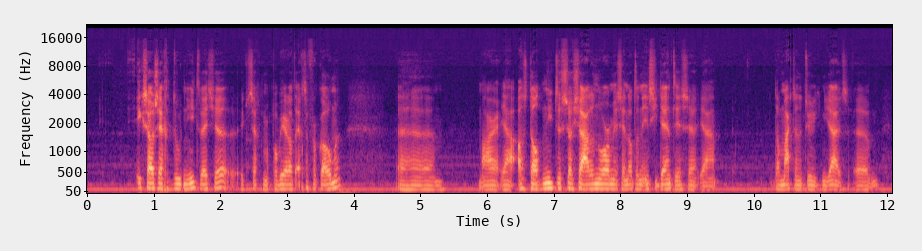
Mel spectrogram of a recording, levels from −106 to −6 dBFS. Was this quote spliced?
yes; 2 cuts; at 1.4 s, 2.4 s

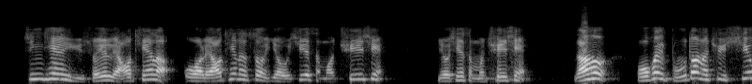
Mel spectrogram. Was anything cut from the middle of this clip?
no; 0 cuts

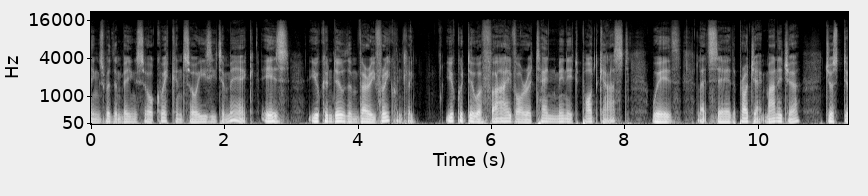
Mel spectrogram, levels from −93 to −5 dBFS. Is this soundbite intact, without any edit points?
no; 1 cut; at 2.5 s

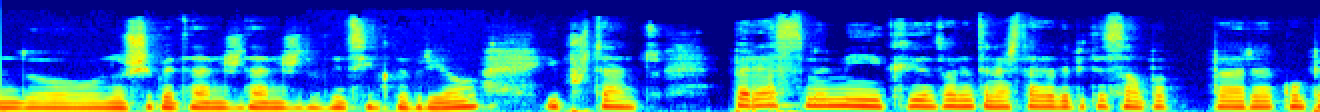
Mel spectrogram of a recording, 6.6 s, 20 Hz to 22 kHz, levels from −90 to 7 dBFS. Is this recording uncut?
no; 3 cuts; at 1.2 s, 4.4 s, 4.9 s

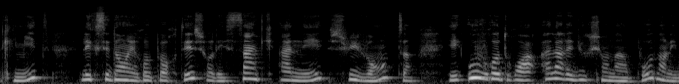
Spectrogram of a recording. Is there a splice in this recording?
no; 0 cuts

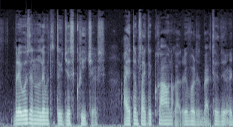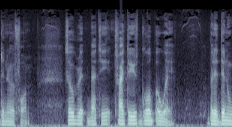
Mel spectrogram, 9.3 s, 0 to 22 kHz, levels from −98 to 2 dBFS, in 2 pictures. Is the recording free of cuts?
no; 2 cuts; at 3.4 s, 7.4 s

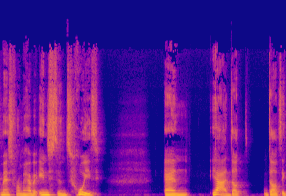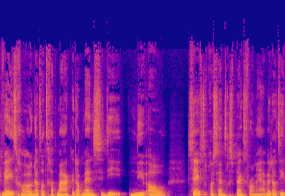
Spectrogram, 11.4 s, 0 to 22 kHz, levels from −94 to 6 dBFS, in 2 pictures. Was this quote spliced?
no; 0 cuts

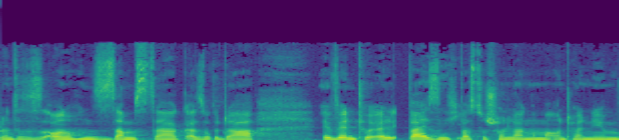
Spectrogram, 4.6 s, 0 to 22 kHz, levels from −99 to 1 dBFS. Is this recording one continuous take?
no; 3 cuts; at 1.6 s, 2.9 s, 3.4 s

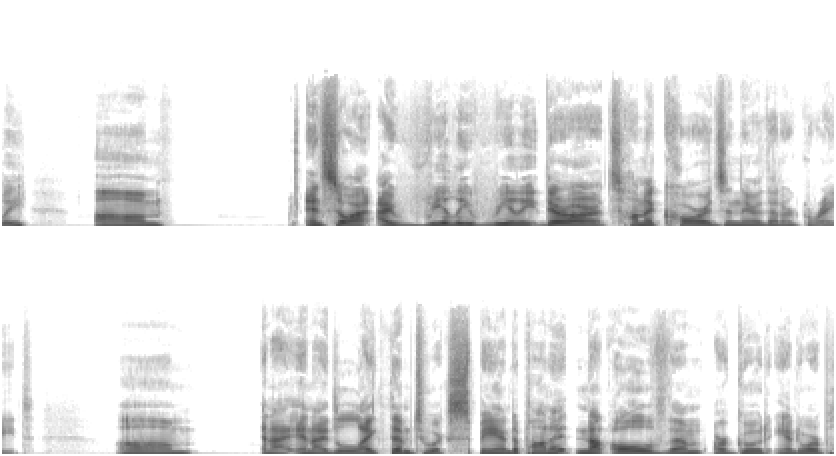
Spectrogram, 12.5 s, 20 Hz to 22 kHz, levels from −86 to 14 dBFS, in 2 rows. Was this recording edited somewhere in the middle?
no; 0 cuts

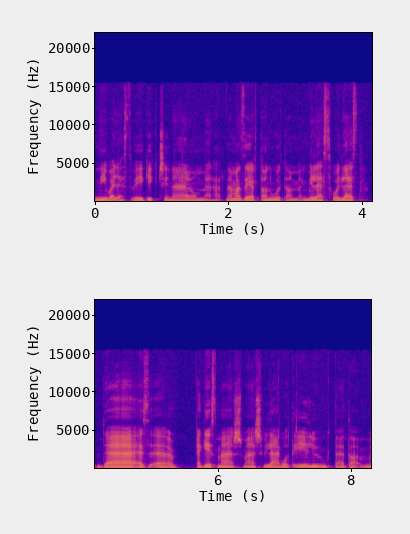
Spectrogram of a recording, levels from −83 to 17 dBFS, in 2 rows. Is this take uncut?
yes; 0 cuts

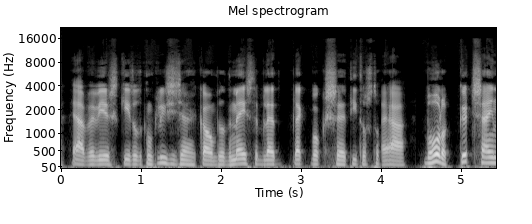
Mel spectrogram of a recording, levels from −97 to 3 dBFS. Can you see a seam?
yes; 1 cut; at 4.0 s

